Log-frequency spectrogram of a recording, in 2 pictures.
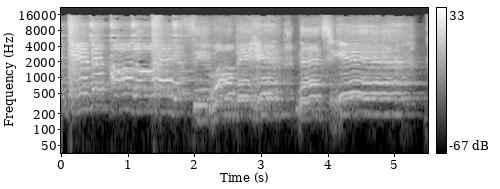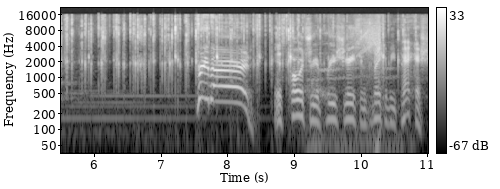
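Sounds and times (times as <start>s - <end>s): audience snapping fingers: 5.5s - 10.8s.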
